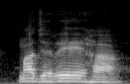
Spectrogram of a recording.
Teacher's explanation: কোরআন মাজিদের এক জায়গায় শুধুমাত্র এক জায়গায় জের এই জেরকে এককার উচ্চারণ করতে হয়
